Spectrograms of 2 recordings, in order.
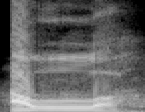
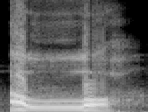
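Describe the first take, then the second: The two takes are said the same way.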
